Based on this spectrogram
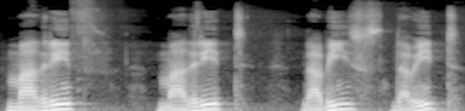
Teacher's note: puede ocurrir que la D se pronuncie como sonido Z o incluso también podría pronunciarse como sonido T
